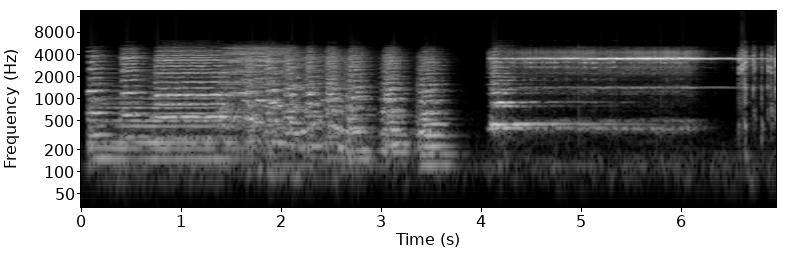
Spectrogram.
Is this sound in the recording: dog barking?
no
